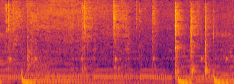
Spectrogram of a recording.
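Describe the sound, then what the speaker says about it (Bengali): Vegetables, green papaya and banana stem with ginger and a little water, are stirred and sautéed in a pan: a soft sizzle runs underneath while a spoon scrapes and knocks against the pan several times. "সামান্য জল দিয়ে আমি ভালো করে কষিয়ে নেবো যাতে এগুলো ভালো করে কষানো হয়ে যায়"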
